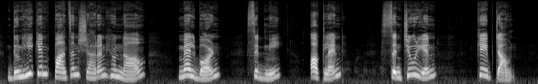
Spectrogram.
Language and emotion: Kashmiri, neutral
